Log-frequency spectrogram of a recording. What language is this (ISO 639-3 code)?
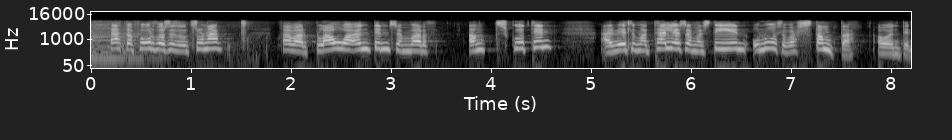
isl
